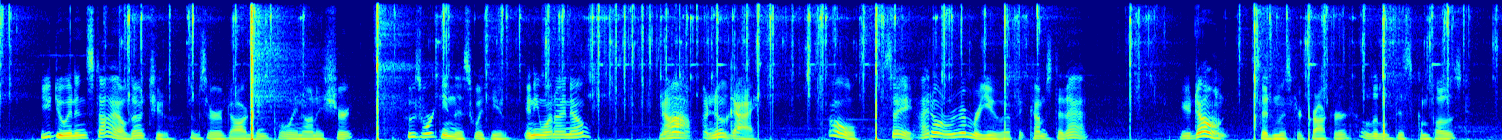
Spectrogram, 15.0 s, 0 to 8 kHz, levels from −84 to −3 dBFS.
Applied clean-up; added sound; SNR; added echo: none; Keys jangling; 2 dB; none.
